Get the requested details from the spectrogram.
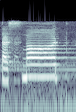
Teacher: ತಸ್ಮ ಆದ ನಂತರ ಅರ್ಧ ತಕಾರ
